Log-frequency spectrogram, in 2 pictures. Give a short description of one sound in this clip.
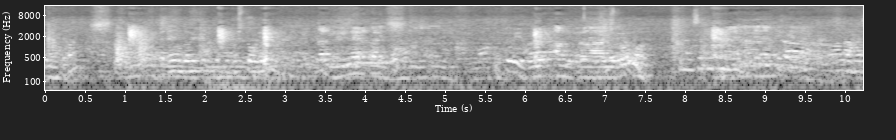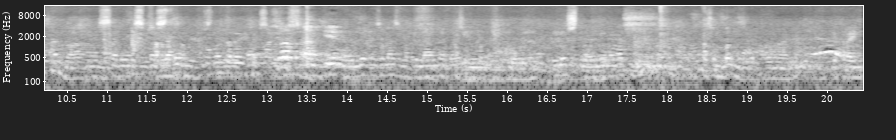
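A cue tip strikes a ball with a sharp tap.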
